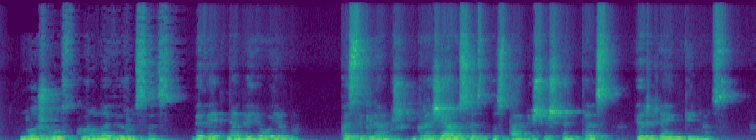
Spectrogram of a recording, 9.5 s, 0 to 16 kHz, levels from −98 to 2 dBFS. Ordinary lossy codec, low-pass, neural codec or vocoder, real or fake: Opus, 32 kbps; 14.4 kHz; none; real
